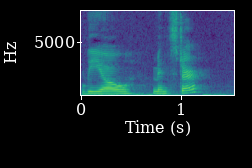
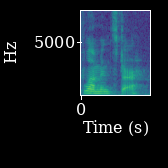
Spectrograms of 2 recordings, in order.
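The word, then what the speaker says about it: Leominster: the video and again looking at it you would probably pronounce it pronounce it Leo Minster that's lemonster and two more this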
